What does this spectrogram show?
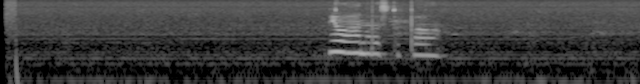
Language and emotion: Russian, sad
